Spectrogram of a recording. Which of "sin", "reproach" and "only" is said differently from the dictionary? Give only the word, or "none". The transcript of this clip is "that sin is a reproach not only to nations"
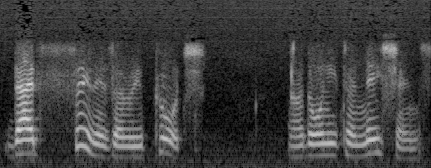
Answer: only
